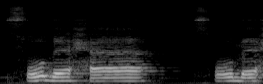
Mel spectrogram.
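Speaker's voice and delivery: صبح ending on a clear breathy ح; صبح, final h fully voiced out; clear pausal h. Shown as a demonstration. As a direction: let the ح of صبح ring clear at the stop. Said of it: "حرف ح شفاف".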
